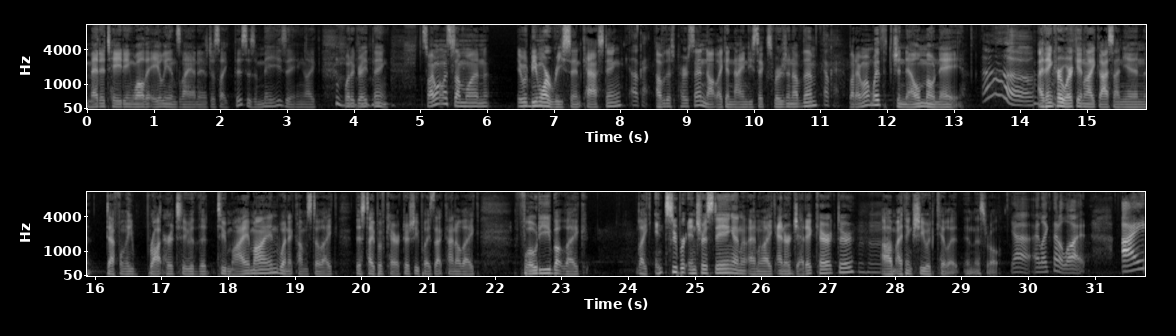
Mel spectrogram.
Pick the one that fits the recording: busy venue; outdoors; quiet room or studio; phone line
busy venue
